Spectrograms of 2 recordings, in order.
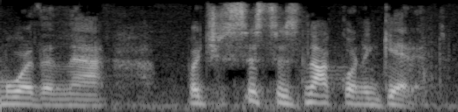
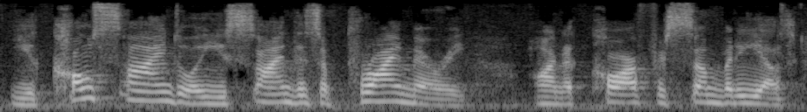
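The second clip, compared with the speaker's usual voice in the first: usual speaking voice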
